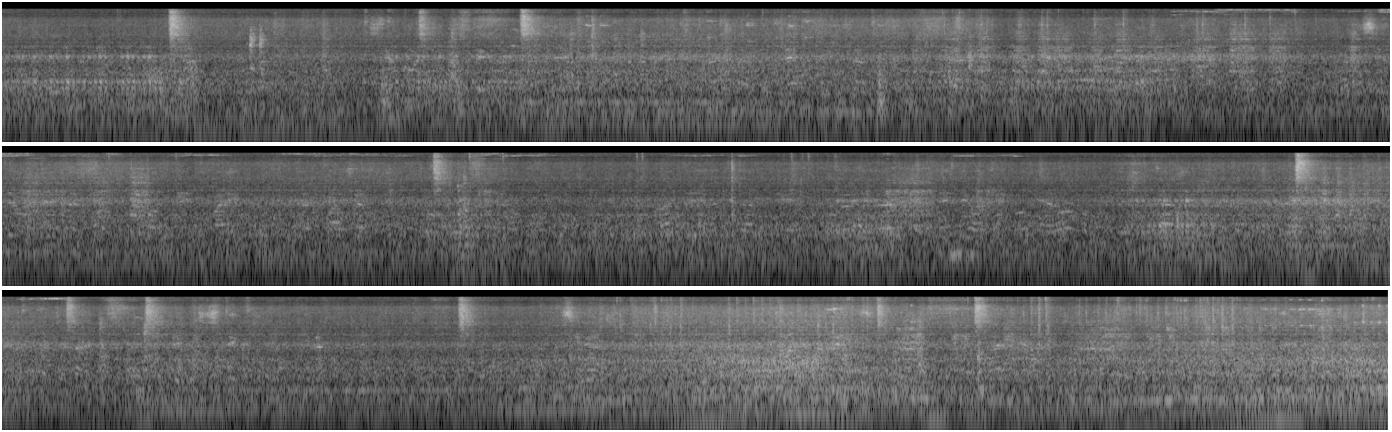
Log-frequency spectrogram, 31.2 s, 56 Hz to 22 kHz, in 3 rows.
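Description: Inside a 1992 Nissan Diesel U-UA440LSN city bus under way: the diesel engine running with steady road noise in the cabin. It grows louder in the last few seconds as the engine pulls harder.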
